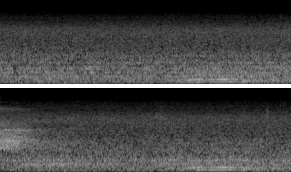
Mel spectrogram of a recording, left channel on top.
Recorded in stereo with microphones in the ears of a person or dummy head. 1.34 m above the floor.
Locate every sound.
1.6 s a man speaking: 70° right (ahead or behind), 1.5 m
